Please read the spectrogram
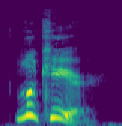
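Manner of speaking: high, emphatic "look here" of rebuke; stern. A narrator's reading. Lodge member cutting short the older man's complaint, stern. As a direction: pull him up sternly. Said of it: "said McMurdo sternly".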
